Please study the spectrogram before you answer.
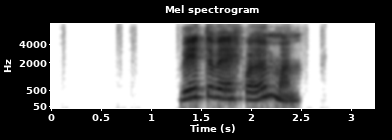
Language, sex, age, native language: Icelandic, female, 30-39, Icelandic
